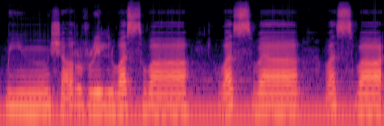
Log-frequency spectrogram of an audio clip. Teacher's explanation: अलिफ मद्दिया कहते हैं, तो ये अलिफ मद्दिया है, तो मीन्स यहाँ पर आपने वाव को हरकतैन मीन्स 2 सेकेंड स्ट्रेच करना है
